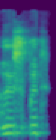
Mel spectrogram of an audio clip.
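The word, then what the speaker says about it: из-под: Не из под, а испыт, испыт, испыт. З оглушается в данном случае, да, испыт. То есть каждое слово, которое заканчивается на З, имеет вариант С.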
